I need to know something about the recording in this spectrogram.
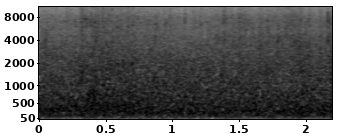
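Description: Steady rushing of river water, an even hiss with no distinct events.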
